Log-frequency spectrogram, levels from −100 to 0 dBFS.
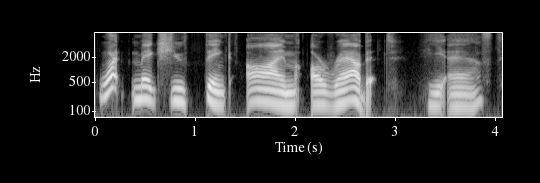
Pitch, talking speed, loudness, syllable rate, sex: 165 Hz, 130 wpm, -18 LUFS, 3.8 syllables/s, female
